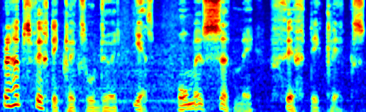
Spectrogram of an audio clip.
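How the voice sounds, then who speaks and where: An actor playing a pompous, fussy narrator in a video game, goading the player in theatrical, wordy fashion. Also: male voice, sits low, wildly swooping pitch, unhurried, background noise, full character voice. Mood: fussy, unimpressed.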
